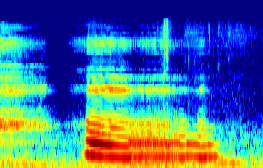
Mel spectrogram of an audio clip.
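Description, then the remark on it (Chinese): A single drawn-out yawn from a live streamer, made on a viewer's paid Super Chat request for a sleepy, just-woke-up yawn: a voiced vocal sound that starts abruptly and slides downward in pitch over about a second and a half before trailing off. No words are spoken. “我也是迫于钱的淫威之下，出于对观众的尊重啊，我也不想打哈欠的，对吧？”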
